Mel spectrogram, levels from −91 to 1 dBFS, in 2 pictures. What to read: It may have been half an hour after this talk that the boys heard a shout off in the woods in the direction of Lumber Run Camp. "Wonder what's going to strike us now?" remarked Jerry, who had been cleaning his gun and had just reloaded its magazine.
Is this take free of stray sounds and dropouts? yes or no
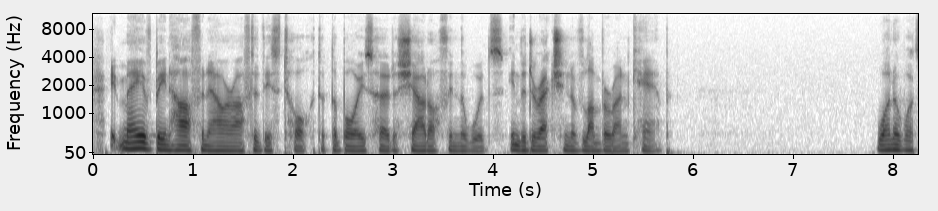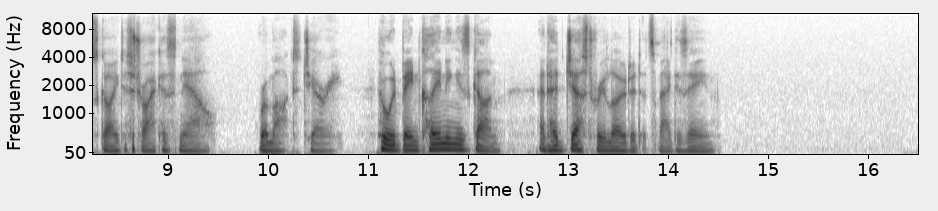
yes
